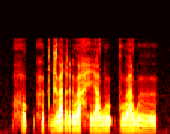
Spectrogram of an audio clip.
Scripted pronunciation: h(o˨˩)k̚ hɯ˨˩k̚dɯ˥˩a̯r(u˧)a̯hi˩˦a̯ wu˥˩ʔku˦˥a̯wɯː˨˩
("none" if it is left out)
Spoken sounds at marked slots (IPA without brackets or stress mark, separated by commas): o˨˩, u˧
